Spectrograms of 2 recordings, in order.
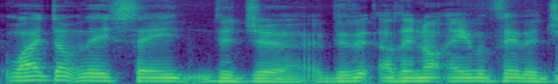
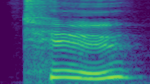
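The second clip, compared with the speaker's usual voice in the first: "two" high, louder and drawn out; stressed TWO; 13 semitones higher, 5 dB louder than usual. Real, not acted. Telling chat it was two videos, stress on "two". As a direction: punch "two" high in disbelief.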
